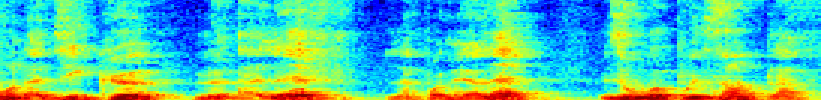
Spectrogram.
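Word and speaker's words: אלף: Alèf, c'est la prononciation alf, nous trouvons un un alèf, nous trouvons bien sûr à la mède et nous trouvons un feu.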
